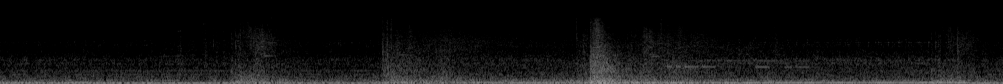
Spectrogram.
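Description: Several heavy booms of video-game mortar fire go off at irregular intervals over a constant low rumble, like mortar rounds landing nearby in a battle.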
